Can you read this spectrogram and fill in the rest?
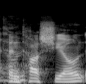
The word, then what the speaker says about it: Tentacion: I wouldn't even say about, but about XXX Tentation. – Tentacion. – Is that really how you say it? – Mm-hmm.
